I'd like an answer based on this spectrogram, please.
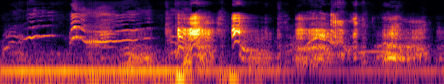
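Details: Five-week-old Cardigan Welsh Corgi puppies at play, indoors, trading short rising yips, squeaky whines and rough little growls in quick bursts, with a steady low electrical hum beneath.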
